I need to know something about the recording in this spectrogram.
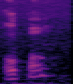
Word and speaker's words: Oppo: So how would you pronounce it in English? Oppo?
